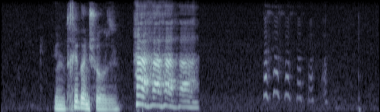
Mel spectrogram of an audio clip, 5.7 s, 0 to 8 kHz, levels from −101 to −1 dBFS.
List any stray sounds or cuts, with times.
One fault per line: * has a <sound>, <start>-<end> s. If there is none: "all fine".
* has a laugh, 2.0-3.0 s
* has a laugh, 3.9-4.9 s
